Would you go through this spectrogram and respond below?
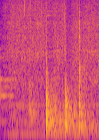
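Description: Browned turkey pieces in olive oil being stirred in a frying pan, with a soft steady sizzle and a few distinct scraping strokes of the utensil, close and fairly quiet.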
